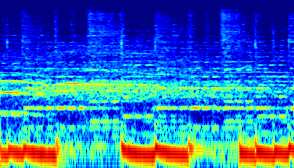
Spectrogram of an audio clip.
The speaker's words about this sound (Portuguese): Diretamente de Fortaleza, no meu Ceará. Porra, é pop. Cadê o gritinho do meu Ceará?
